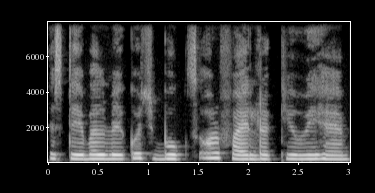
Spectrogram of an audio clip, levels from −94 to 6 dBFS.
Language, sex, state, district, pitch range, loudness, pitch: Hindi, female, Jharkhand, Ranchi, 225-240 Hz, -16 LUFS, 230 Hz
